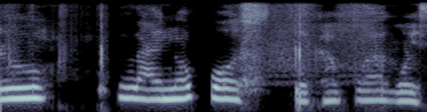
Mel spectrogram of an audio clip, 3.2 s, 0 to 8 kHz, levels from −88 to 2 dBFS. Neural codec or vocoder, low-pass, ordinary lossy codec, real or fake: autoencoder, 48 kHz, 128 numbers a frame, DAC-VAE, trained on Japanese speech; 7.2 kHz; none; fake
